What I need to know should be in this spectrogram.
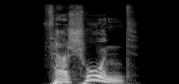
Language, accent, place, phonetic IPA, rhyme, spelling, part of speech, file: German, Germany, Berlin, [fɛɐ̯ˈʃoːnt], -oːnt, verschont, verb, De-verschont.ogg
- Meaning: 1. past participle of verschonen 2. inflection of verschonen: second-person plural present 3. inflection of verschonen: third-person singular present 4. inflection of verschonen: plural imperative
